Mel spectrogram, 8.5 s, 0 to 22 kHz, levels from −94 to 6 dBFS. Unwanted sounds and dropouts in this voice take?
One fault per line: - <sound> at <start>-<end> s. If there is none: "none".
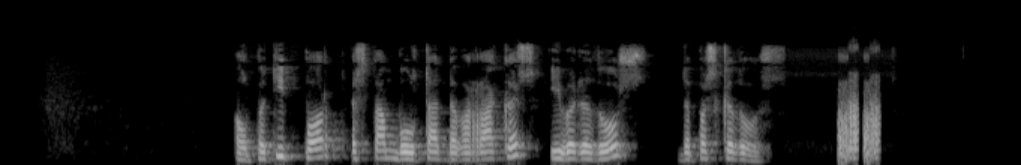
- laugh at 7.0-7.3 s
